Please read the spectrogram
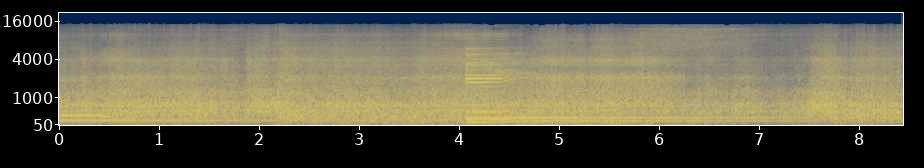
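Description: Steady rushing wind noise on a skier's helmet camera during a fast downhill run. Quieter background music plays long held notes that change to a new chord about four seconds in.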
